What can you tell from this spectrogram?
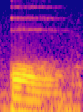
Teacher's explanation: the lips go right the way forward and the tongue right the way back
